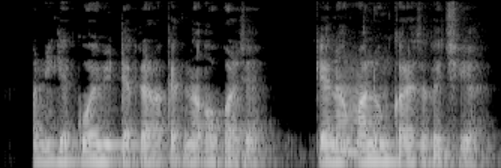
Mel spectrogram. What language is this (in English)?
Maithili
